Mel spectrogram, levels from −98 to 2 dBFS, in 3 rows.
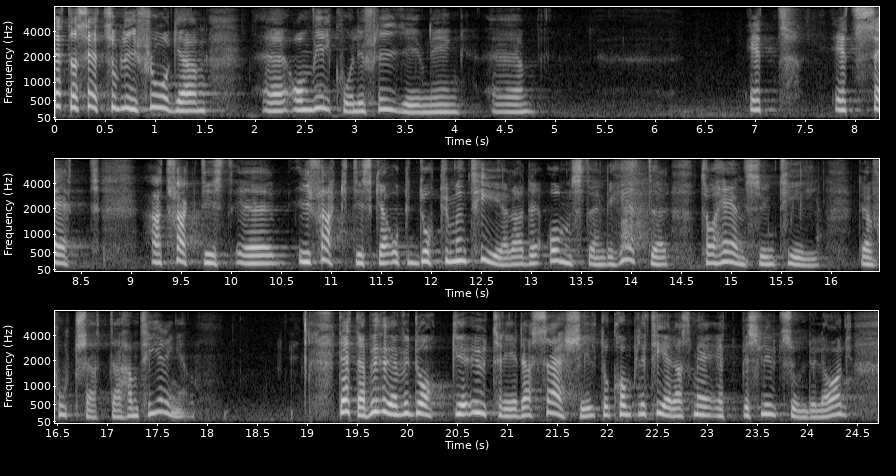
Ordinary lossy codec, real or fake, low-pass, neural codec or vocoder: none; real; none; none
